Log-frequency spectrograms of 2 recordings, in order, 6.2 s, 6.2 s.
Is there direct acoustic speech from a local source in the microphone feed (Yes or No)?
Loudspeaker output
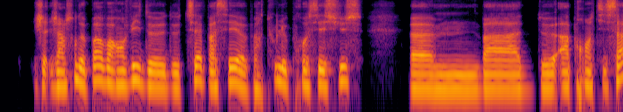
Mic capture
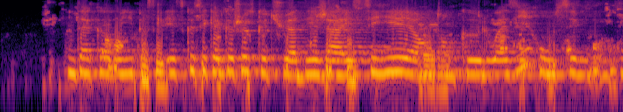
Yes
